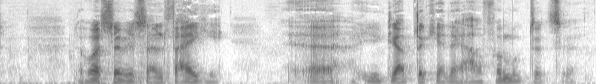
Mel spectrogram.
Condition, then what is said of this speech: Parkinson's disease. Manches kann ich noch normal machen, aber langsamer. Wie zum Beispiel reden.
